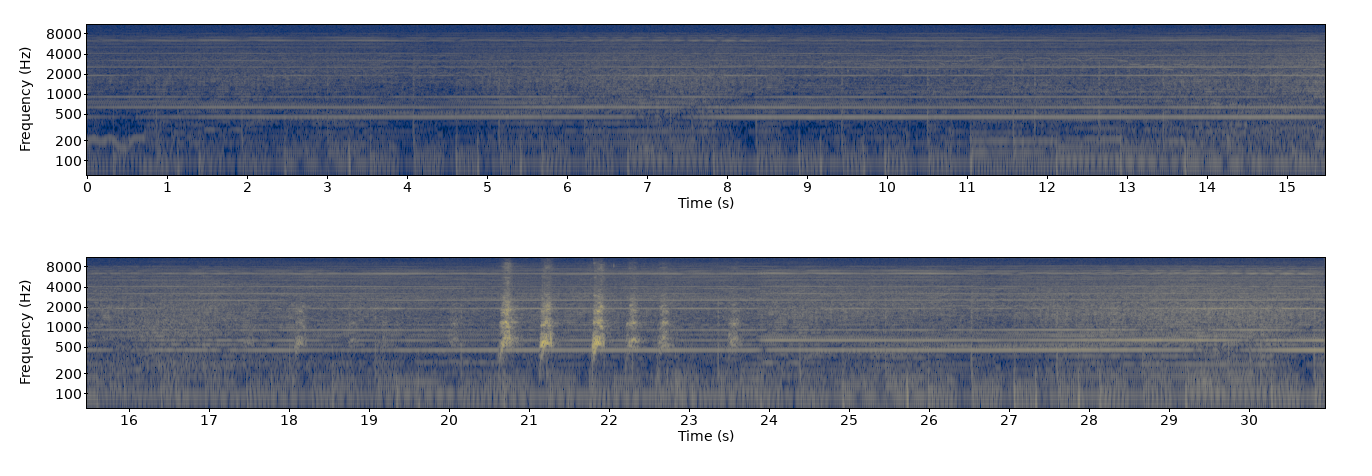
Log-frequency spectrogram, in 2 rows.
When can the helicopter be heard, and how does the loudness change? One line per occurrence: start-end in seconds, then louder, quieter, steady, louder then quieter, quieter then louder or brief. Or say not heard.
0.0-30.9 louder.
